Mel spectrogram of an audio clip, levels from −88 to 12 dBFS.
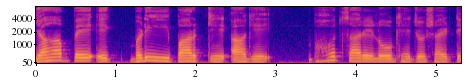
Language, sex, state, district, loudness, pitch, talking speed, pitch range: Hindi, male, Bihar, Patna, -17 LUFS, 140 Hz, 160 wpm, 125-150 Hz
